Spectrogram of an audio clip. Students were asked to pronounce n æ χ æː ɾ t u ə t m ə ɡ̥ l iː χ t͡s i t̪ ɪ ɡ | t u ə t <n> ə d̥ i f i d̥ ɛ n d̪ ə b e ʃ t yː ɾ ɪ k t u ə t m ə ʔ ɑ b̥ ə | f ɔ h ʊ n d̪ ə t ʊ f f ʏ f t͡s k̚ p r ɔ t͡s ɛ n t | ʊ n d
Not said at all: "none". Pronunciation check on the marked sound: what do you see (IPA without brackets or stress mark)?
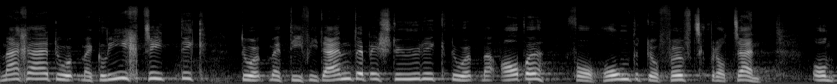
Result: m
